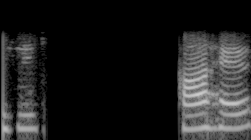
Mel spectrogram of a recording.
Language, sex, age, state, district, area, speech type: Urdu, female, 18-30, Uttar Pradesh, Gautam Buddha Nagar, urban, conversation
